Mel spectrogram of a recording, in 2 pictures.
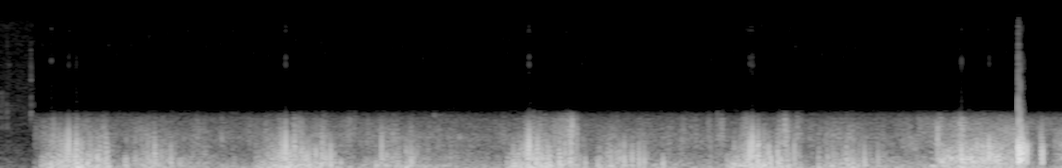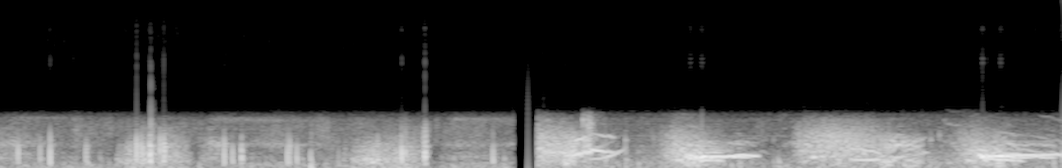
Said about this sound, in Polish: To teraz posłuchamy, jak brzmią nieprzyjemne dźwięki z naszych płuc.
